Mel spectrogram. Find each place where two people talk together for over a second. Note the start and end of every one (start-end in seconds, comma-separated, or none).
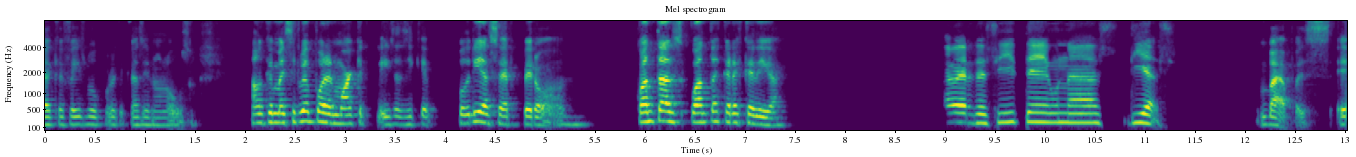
none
